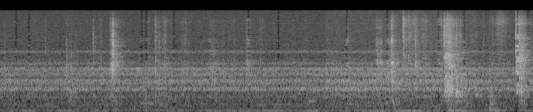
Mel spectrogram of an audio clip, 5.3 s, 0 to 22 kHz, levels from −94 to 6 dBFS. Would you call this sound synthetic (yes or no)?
no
